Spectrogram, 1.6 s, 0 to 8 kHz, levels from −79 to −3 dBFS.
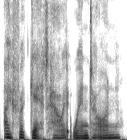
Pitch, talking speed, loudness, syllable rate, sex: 145 Hz, 225 wpm, -19 LUFS, 4.7 syllables/s, female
